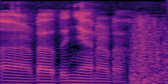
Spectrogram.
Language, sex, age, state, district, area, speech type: Malayalam, male, 45-60, Kerala, Wayanad, rural, spontaneous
